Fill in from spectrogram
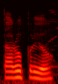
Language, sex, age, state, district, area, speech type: Assamese, male, 18-30, Assam, Barpeta, rural, spontaneous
